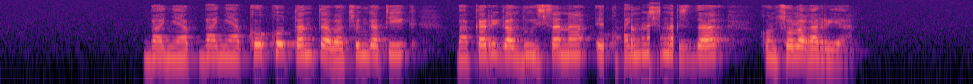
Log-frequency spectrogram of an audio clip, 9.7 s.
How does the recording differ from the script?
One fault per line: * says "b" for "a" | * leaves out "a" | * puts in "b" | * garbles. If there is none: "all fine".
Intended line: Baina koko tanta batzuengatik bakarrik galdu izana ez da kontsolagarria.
* puts in "baina"
* garbles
